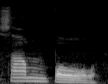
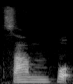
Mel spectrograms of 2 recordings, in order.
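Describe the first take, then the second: First: The final vowel is held long. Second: The final vowel is kept short. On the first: The speaker calls it wrong. "Hati-hati dengan nomor dua minasang ya" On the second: The speaker calls it right. "pokoknya pendek ya, jangan panjang"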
